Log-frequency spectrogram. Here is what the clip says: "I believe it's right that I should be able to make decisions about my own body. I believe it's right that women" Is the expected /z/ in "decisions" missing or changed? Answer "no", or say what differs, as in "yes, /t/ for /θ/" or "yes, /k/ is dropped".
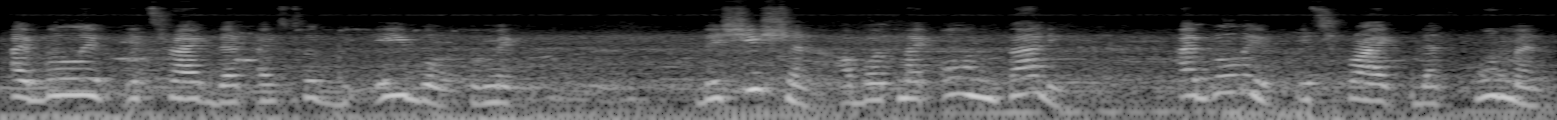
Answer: yes, /z/ is dropped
